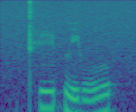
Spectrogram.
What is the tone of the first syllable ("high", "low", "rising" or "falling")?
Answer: high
